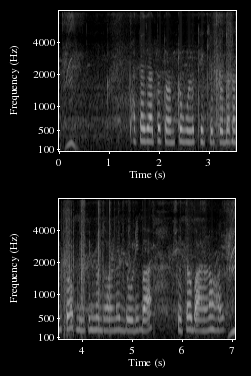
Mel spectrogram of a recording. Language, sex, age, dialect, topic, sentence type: Bengali, female, 18-24, Northern/Varendri, agriculture, statement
